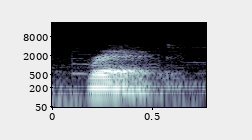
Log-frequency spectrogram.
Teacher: es una vocal relajada en la mandíbula, pero tensa en la lengua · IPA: /e/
